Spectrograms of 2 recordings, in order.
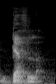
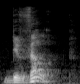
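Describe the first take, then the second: First: The stress falls on the first syllable. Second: The stress falls on the second syllable. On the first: The speaker calls it wrong. "please do not say develop" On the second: The speaker calls it right. "de, very short"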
